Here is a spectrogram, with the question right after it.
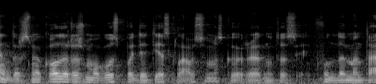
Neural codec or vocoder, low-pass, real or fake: vocoder, 44.1 kHz, 128 mel bands every 256 samples, BigVGAN v2; 14.4 kHz; fake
